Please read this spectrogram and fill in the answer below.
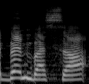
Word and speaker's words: Benbassa: nomme estèphe 100h et benbassa avec un seul ace puisque le s même entre deux voyelles se prononcent f et qu'il n'y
